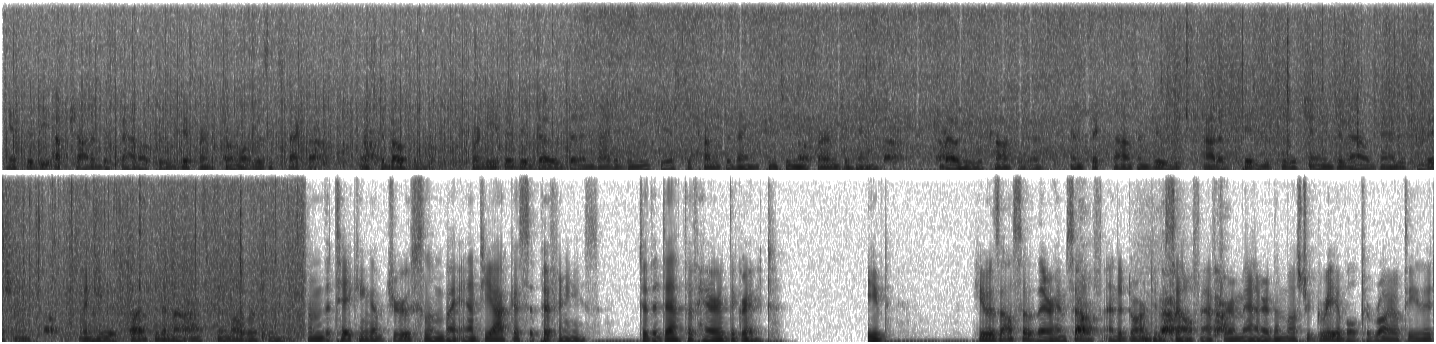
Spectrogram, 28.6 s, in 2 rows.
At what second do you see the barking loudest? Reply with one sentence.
The volume of the barking peaks at 26 seconds.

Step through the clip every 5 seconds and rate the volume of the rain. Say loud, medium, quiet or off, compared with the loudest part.
loud, loud, loud, loud, off, off.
